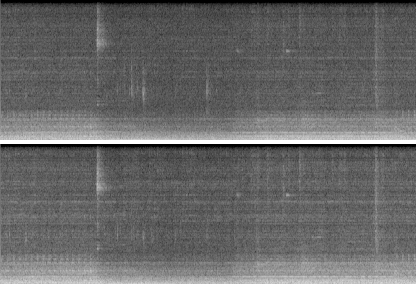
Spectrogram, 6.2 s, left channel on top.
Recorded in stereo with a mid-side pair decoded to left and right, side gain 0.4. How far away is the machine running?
About 4.5 m.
